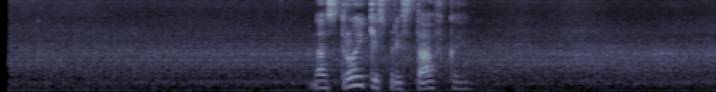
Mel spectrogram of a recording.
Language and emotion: Russian, neutral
